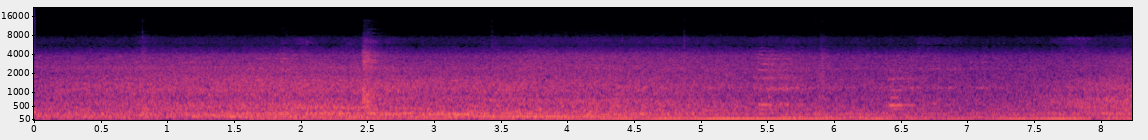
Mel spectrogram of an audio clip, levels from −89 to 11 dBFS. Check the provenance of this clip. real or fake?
real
